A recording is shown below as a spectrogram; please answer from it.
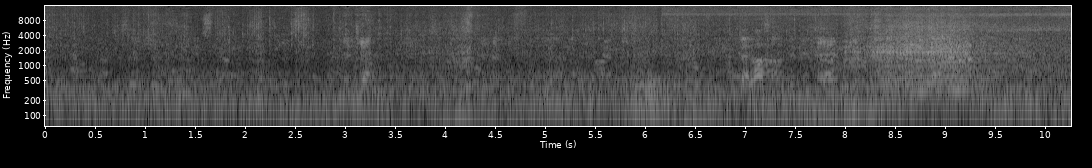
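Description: A hillclimb car's engine revving as it approaches, growing louder from about halfway through, with people's voices close by.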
